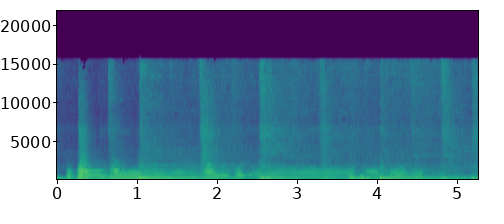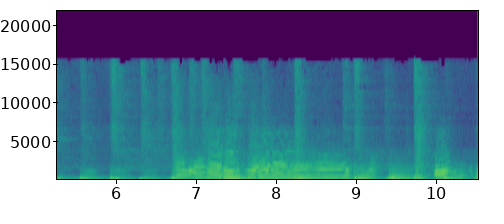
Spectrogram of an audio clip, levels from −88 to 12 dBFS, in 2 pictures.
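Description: Nothing in the audio stood out as a technical problem on listening.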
